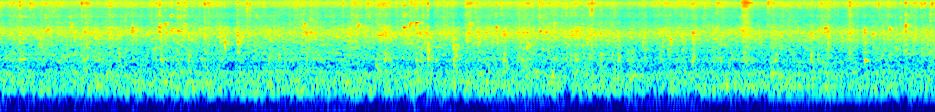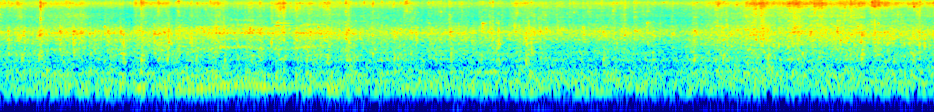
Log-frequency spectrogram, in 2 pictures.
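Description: Steady ride noise heard from aboard a small vehicle moving over a rough gravel lane: a low rumble of tyres on loose stones, with scattered small rattles and clicks.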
